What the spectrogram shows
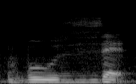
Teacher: links the two words together so instead of saying boo eight the S makes a z sound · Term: liaison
